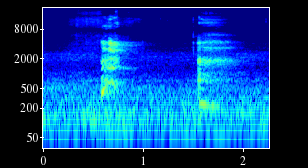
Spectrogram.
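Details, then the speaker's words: Hiccups in a girl after chugging soda: two sharp, abrupt voiced catches about a second apart against quiet room noise. "That was like a yawn combined with a hiccup. Oh, should I try that again? That was not intentional though."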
